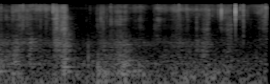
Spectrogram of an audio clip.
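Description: Long natural nails scratch and tap across a flat, solid speckled laminate tabletop. A quiet, steady dry rasping runs throughout, broken by a few brief, sharp clicks with bright edges.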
